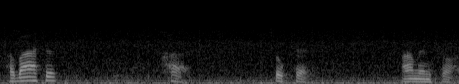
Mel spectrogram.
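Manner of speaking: soft, tender reassuring hush; calm him softly; gentle comfort. Retold or imitated. God soothing Habakkuk, soft reassuring hush. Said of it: "what God did was say".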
